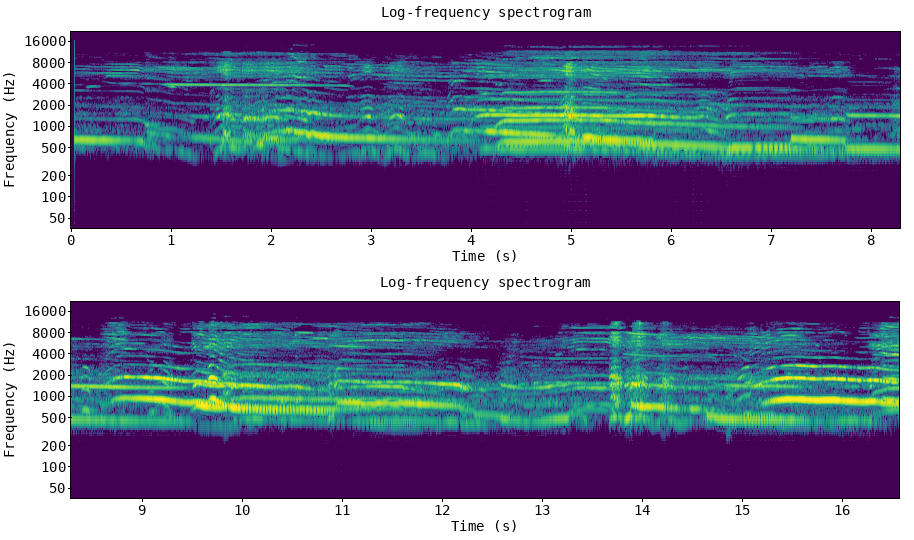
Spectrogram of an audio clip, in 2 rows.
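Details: Several huskies in Alaska, 5 October 2022, howl together in long, wavering tones that slide up and down and overlap.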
